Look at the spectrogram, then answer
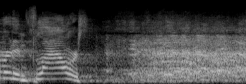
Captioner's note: audience laughing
